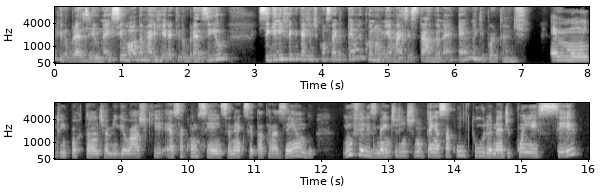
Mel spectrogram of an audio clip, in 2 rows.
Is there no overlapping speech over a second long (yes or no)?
yes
